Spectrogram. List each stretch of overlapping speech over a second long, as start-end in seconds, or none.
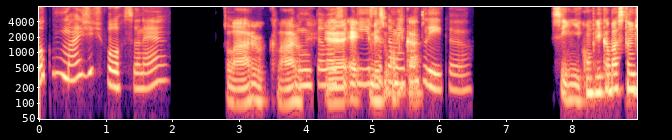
3.8-5.7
